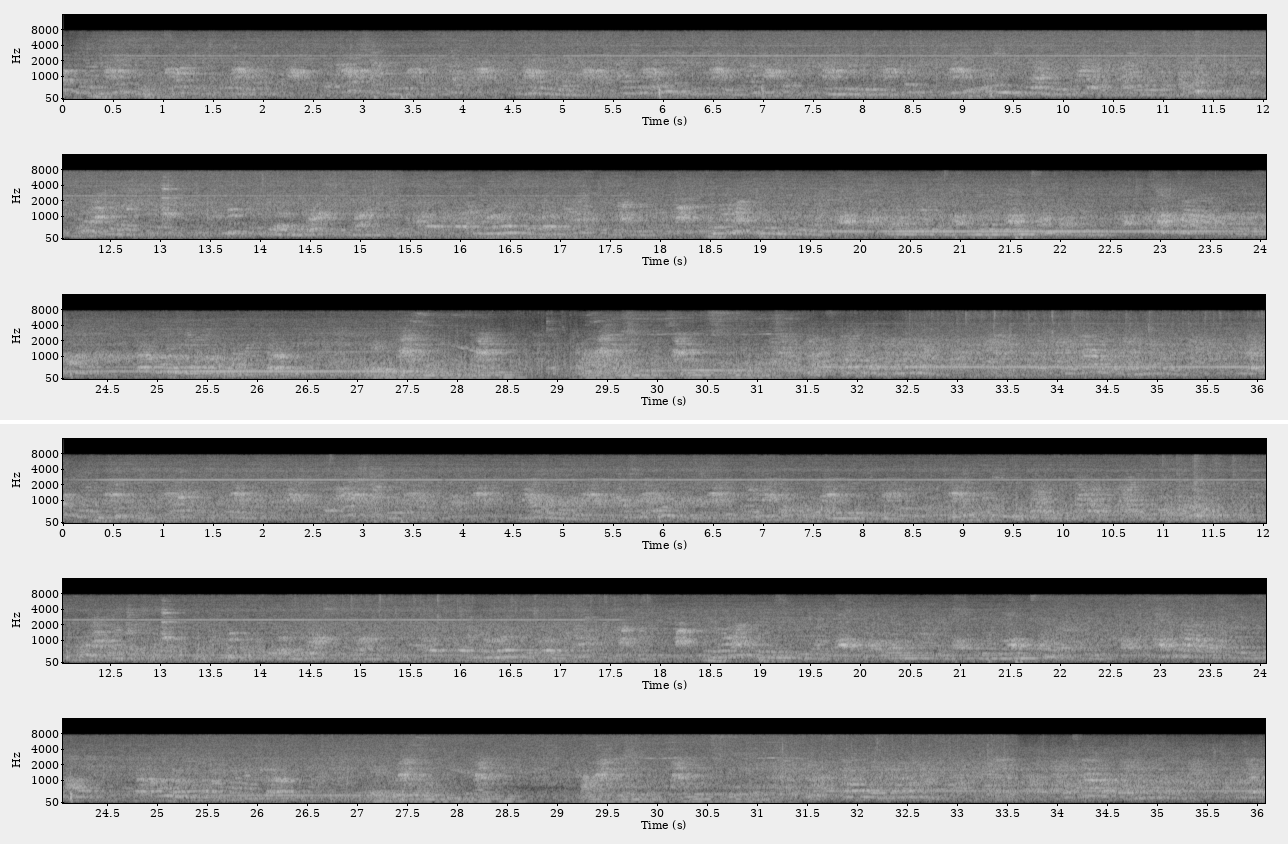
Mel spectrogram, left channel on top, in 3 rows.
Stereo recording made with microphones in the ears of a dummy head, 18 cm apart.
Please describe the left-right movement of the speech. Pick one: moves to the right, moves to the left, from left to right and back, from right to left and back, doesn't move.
doesn't move.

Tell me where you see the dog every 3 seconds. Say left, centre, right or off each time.
right, right, right, right, centre, centre, right, right, right, right, right, right.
